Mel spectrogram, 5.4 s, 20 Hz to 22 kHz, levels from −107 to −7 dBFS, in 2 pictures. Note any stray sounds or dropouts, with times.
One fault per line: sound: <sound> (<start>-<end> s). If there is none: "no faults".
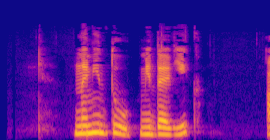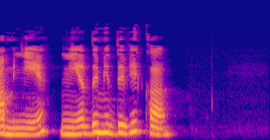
no faults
